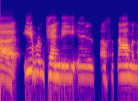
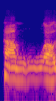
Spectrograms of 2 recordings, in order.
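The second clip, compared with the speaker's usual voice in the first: ordinary delivery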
